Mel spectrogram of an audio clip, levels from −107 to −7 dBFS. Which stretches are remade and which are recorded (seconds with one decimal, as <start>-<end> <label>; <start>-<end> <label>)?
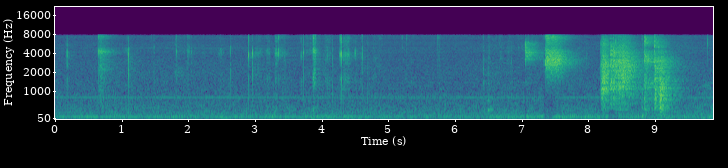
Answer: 0.0-3.6 recorded; 3.6-6.2 remade; 6.2-6.9 recorded; 6.9-7.5 remade; 7.5-9.9 recorded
